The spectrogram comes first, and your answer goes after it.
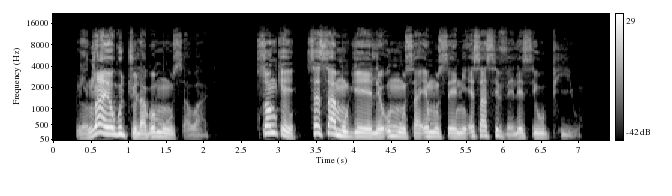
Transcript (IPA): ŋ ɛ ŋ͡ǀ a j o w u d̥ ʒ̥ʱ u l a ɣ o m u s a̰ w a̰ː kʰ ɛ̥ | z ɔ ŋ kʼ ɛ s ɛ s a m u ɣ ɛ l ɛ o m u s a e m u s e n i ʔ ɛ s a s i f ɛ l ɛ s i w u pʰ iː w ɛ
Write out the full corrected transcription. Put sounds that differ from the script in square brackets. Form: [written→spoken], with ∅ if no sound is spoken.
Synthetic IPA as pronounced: ŋ ɛ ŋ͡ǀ a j o [w→ɣ] u d̥ ʒ̥ʱ u l a ɣ o m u s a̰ w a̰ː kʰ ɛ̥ | [z→s] ɔ ŋ kʼ ɛ s ɛ s a m u ɣ ɛ l ɛ [o→u] m u s a e m u s e n i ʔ ɛ s a s i [f→v] ɛ l ɛ s i w u pʰ iː w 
